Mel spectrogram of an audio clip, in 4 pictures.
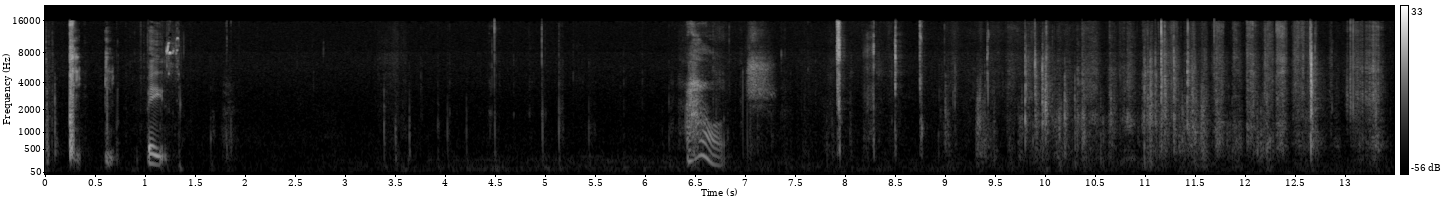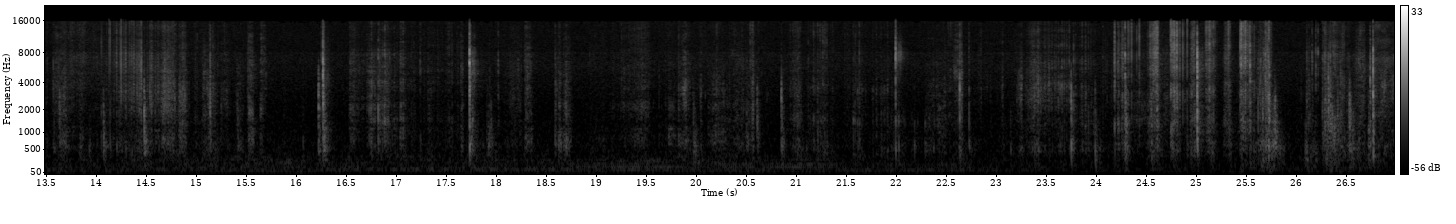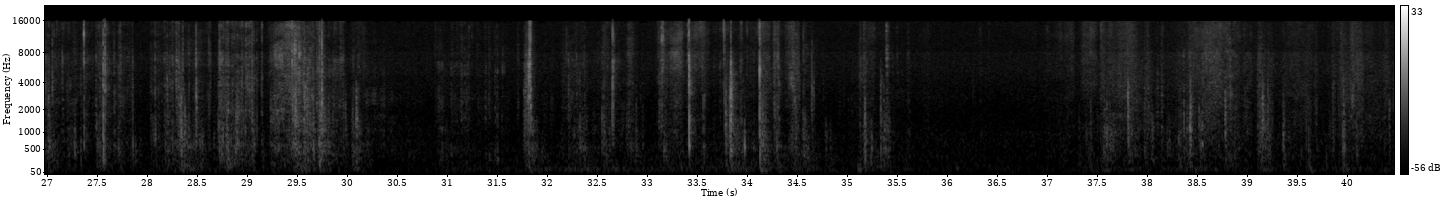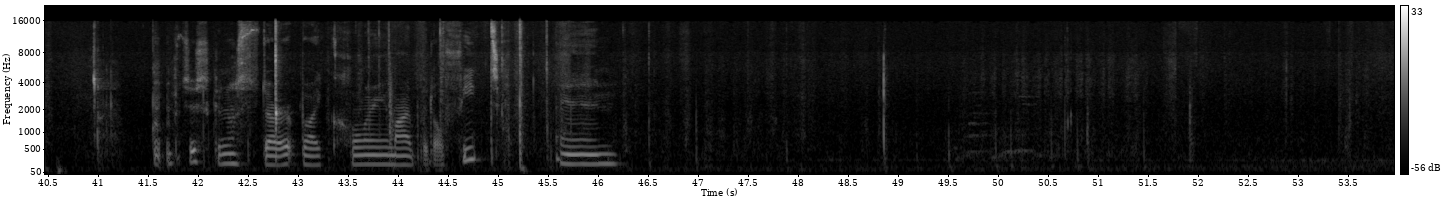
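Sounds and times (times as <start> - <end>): paper rustling: 8.0 - 35.7, 37.1 - 40.7, 46.2 - 53.9.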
